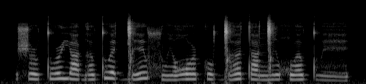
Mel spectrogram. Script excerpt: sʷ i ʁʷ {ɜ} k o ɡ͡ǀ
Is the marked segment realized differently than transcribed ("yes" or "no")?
yes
